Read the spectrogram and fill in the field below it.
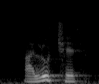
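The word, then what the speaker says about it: aluxes: Esas legiones de demonios, unos demonios todos pequeños, como gorditos, que se llaman aluches con X, solamente que pronuncia como CH, aluches, en el sureste mexicano.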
